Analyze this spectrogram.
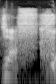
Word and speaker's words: Geoff: then we had um it's pronounced jeff yeah it's pronounced yeah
